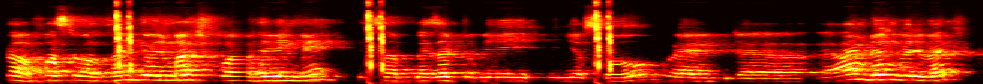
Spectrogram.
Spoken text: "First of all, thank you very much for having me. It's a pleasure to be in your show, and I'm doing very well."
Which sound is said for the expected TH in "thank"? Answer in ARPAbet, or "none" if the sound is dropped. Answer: T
